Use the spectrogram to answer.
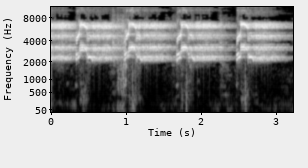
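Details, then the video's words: Continuous raucous screeching of a black-capped lory, used to prompt a quiet bird to call: four loud, harmonic, rasping calls run almost together, each starting with a sharp onset. "Suara Pendobrak Burung Nuri Malas Bunyi"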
